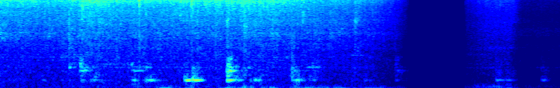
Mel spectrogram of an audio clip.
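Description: Sliced onions fry in a pan with turmeric until browned, giving a steady sizzle with scraping stirs. The sizzle cuts off abruptly, goes silent briefly, then returns more quietly.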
